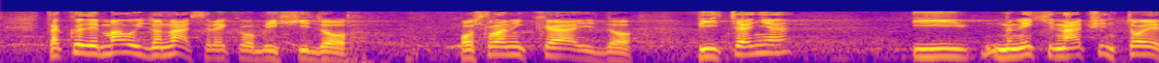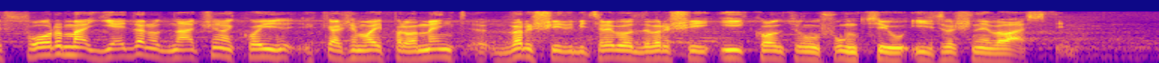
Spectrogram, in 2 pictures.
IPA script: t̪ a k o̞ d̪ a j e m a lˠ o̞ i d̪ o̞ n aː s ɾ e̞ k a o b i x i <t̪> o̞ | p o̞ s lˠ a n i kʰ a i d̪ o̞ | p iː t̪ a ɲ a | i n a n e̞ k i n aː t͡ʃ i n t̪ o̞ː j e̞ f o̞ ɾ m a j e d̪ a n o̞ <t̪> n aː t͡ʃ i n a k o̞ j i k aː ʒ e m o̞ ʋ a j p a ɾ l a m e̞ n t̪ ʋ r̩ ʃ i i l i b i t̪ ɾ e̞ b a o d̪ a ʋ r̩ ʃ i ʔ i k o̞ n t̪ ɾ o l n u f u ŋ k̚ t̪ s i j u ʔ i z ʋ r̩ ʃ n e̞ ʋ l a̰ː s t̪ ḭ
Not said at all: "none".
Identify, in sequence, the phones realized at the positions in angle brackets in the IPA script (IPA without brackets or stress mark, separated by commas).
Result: d̪, d̪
